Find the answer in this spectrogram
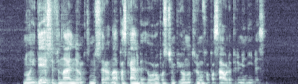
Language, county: Lithuanian, Vilnius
